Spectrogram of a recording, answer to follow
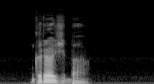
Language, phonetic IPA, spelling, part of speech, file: Polish, [ˈɡrɔʑba], groźba, noun, Pl-groźba.ogg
